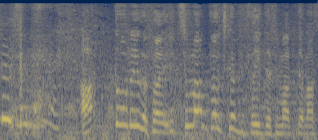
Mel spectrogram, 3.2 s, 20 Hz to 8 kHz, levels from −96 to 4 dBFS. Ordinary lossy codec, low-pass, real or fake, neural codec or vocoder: none; none; fake; codec, 16 kHz, 1.1 kbps, Voila-Tokenizer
